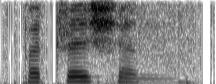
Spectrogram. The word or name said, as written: patrician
